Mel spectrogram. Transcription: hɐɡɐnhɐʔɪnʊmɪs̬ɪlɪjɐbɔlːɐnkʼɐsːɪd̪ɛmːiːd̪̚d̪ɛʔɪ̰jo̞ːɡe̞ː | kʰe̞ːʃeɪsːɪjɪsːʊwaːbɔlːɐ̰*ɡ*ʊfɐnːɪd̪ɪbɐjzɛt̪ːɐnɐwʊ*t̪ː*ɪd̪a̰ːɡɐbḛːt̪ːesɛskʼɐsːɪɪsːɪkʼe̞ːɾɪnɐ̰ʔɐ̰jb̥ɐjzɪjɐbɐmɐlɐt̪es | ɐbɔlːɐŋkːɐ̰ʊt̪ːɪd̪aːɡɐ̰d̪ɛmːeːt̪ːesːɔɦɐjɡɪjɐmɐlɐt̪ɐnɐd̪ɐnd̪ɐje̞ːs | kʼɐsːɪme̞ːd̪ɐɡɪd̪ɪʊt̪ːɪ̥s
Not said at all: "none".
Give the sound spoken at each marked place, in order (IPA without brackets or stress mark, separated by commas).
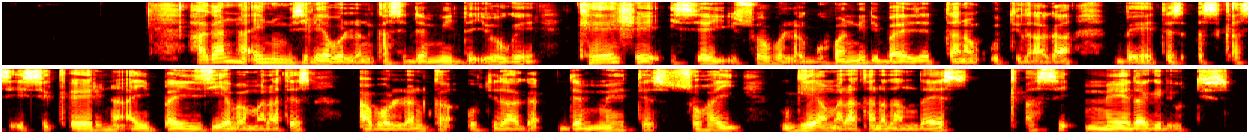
ɡ, t̪ː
